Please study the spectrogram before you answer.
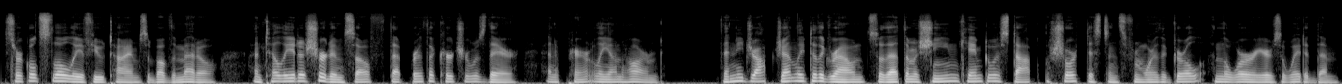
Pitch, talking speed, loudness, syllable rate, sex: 120 Hz, 220 wpm, -18 LUFS, 6.4 syllables/s, male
